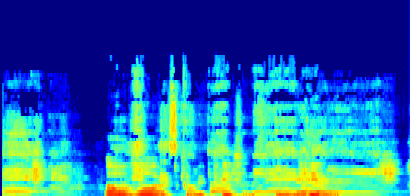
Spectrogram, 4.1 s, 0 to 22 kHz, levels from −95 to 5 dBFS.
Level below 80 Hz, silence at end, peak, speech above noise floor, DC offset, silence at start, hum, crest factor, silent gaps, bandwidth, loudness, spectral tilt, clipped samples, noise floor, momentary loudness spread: -62 dBFS; 0.1 s; -2 dBFS; 24 dB; under 0.1%; 0 s; none; 16 dB; none; 15 kHz; -18 LUFS; -4.5 dB/octave; under 0.1%; -40 dBFS; 14 LU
